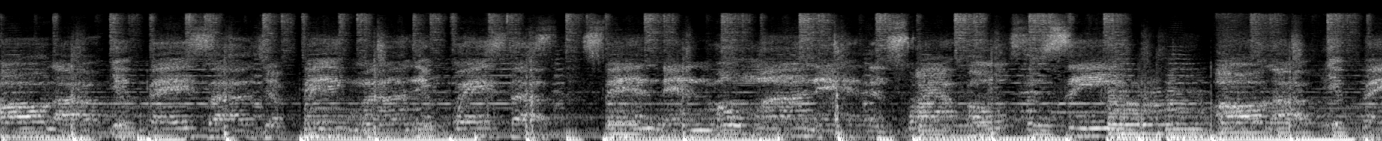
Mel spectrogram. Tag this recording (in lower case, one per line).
music
bass guitar
guitar
electric guitar
musical instrument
